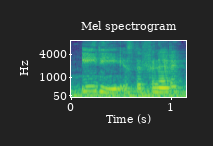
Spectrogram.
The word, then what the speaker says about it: EDI: airlock is a jar why are you named edie edie is the phonetic pronunciation of e that is an acronym for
